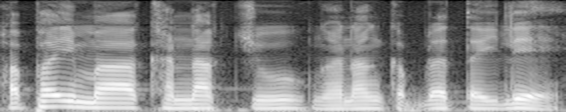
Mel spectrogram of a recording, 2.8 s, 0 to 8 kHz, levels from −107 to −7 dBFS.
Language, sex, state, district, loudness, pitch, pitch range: Wancho, male, Arunachal Pradesh, Longding, -14 LUFS, 110 Hz, 105-120 Hz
